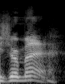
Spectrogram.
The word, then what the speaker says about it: Germain: the rest of the world, From now on, it's going to be Germain.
